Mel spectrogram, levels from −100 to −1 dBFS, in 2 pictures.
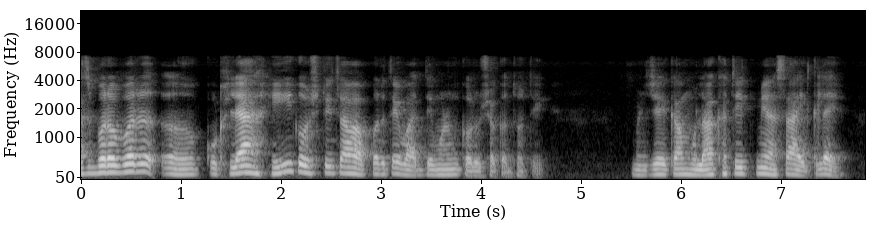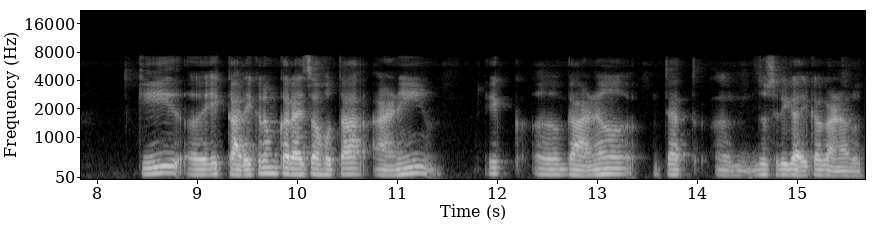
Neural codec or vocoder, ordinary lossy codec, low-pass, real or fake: none; none; 7.2 kHz; real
